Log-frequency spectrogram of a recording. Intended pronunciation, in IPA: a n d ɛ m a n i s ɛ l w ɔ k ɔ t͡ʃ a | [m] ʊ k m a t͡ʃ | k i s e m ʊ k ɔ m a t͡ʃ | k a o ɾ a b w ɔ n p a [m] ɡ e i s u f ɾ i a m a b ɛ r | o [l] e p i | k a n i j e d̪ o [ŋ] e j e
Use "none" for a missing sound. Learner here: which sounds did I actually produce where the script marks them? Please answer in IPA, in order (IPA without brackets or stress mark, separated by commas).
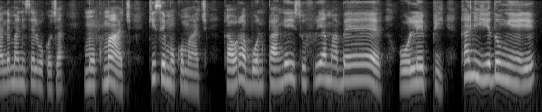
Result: m, ŋ, l, ŋ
